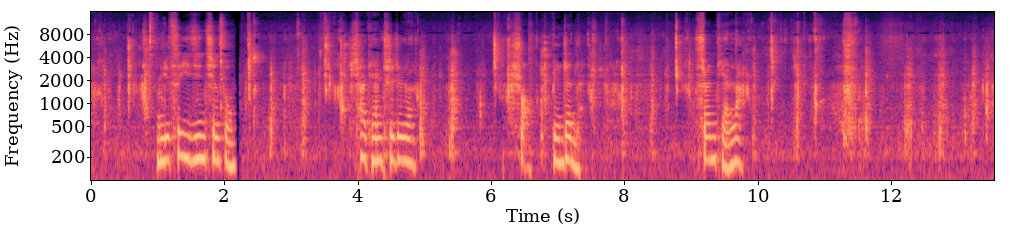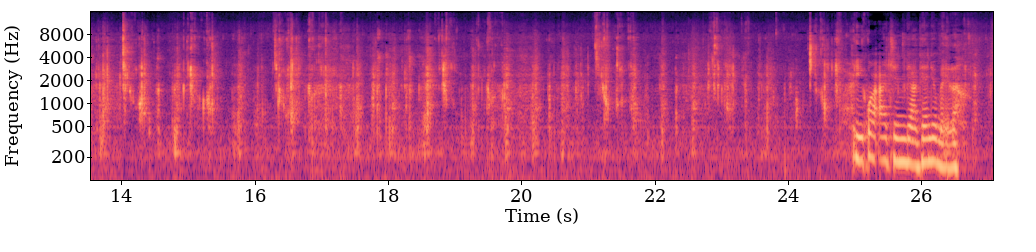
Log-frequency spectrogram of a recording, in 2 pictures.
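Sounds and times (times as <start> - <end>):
chewing and crunching: 0.0 - 1.1, 2.2 - 27.0.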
